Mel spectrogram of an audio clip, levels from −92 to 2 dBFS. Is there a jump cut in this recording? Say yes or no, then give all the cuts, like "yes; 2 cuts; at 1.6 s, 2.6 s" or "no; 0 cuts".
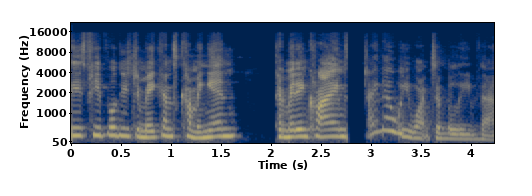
yes; 1 cut; at 2.7 s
